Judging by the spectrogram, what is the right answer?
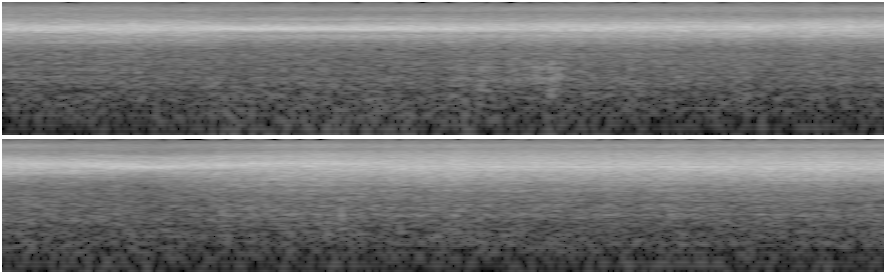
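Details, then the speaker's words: Boiler safety valve being set on steam, popping off with the injector running: loud continuous high-pitched hiss of steam venting steadily; safety valve lifted and blowing off. "There She Goes got Turn It On Pop all beautiful it pops all beautifully over the injector"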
